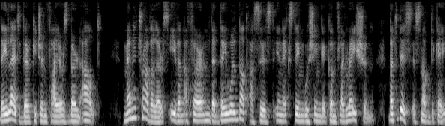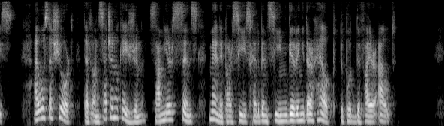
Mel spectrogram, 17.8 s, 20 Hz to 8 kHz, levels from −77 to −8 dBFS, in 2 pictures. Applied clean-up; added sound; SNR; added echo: none; none; none; none.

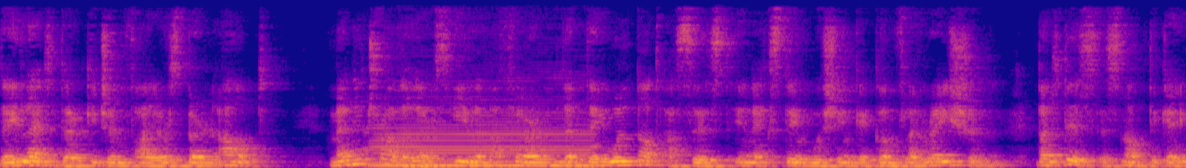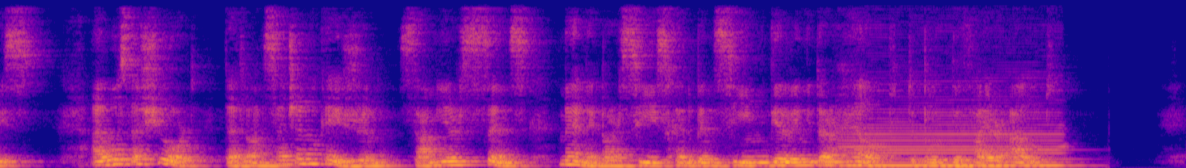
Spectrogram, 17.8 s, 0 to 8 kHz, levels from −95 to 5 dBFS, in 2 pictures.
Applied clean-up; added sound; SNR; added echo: none; Bowed string instrument; 4 dB; reverberation time 0.7 s.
